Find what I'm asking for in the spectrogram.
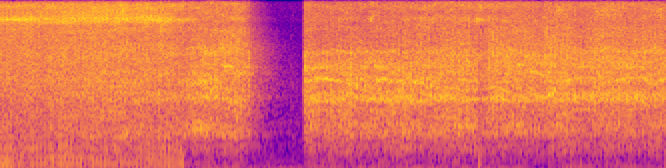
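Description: Close, loud drilling grinds through a shed wall, pausing briefly for about a second before resuming with the same harsh, steady whine.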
